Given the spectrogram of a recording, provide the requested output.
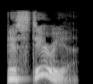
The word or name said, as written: hysteria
